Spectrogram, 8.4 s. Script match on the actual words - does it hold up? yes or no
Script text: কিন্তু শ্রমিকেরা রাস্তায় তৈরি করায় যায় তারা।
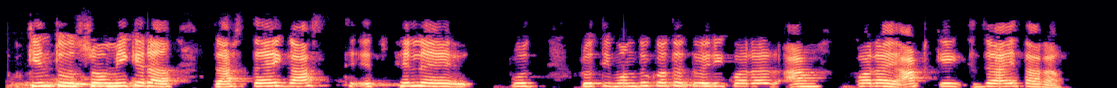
no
